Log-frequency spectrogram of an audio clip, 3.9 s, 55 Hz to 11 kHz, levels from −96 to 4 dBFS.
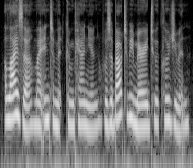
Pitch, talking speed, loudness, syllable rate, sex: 225 Hz, 185 wpm, -16 LUFS, 6.4 syllables/s, female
